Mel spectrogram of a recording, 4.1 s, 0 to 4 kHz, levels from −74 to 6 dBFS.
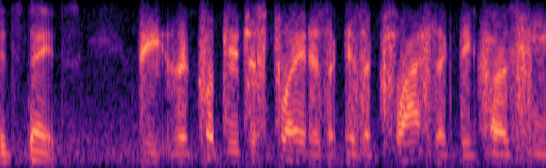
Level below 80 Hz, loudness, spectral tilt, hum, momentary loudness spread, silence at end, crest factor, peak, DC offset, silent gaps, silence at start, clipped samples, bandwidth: -54 dBFS; -15 LUFS; -7.5 dB/octave; none; 4 LU; 0 s; 16 dB; 0 dBFS; under 0.1%; none; 0 s; under 0.1%; 4 kHz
